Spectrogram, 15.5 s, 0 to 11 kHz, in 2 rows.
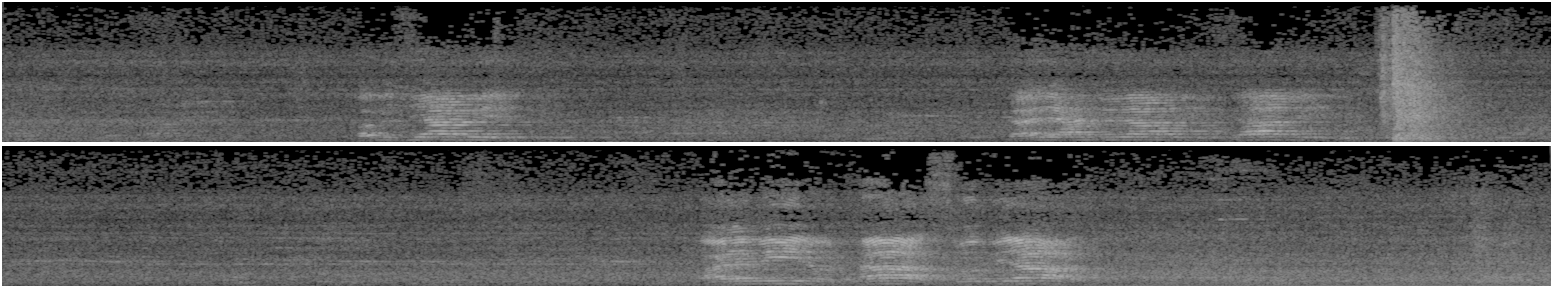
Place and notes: :jaramanah: :street vendor I: - two
Syria, 16 October 2008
